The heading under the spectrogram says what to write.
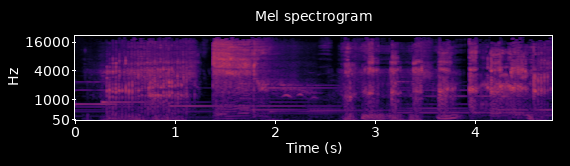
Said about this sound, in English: When King Cranky Pants reached Rosie's farm, he found Bibble on the bench in the sun, snoring loudly.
